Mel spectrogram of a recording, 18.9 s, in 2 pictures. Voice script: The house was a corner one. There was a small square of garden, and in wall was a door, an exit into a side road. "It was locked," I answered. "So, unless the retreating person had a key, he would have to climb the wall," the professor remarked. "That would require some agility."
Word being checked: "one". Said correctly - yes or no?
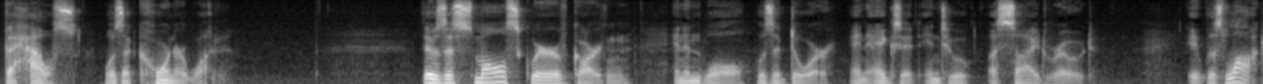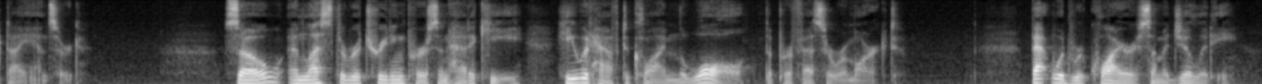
yes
